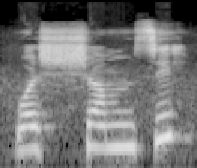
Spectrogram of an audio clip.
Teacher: واو زبر شین وش، شین زبر میم شم، سین زیر واو زبر شین وش، شین زبر میم شم، سین زیر سی، والشمسی۔ یہاں پہ سین میں سٹی کی آواز آئے گی، سٹی کی آواز آئے والشمس میں، واو زبر شین وش، شین زبر میم شم، سین زیر سی، والشمسی۔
